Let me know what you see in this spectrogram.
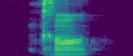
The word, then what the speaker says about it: Caen: You guys could look up Kane, C-A-E-N, from 2016, the French Normandy squad. – Caen.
